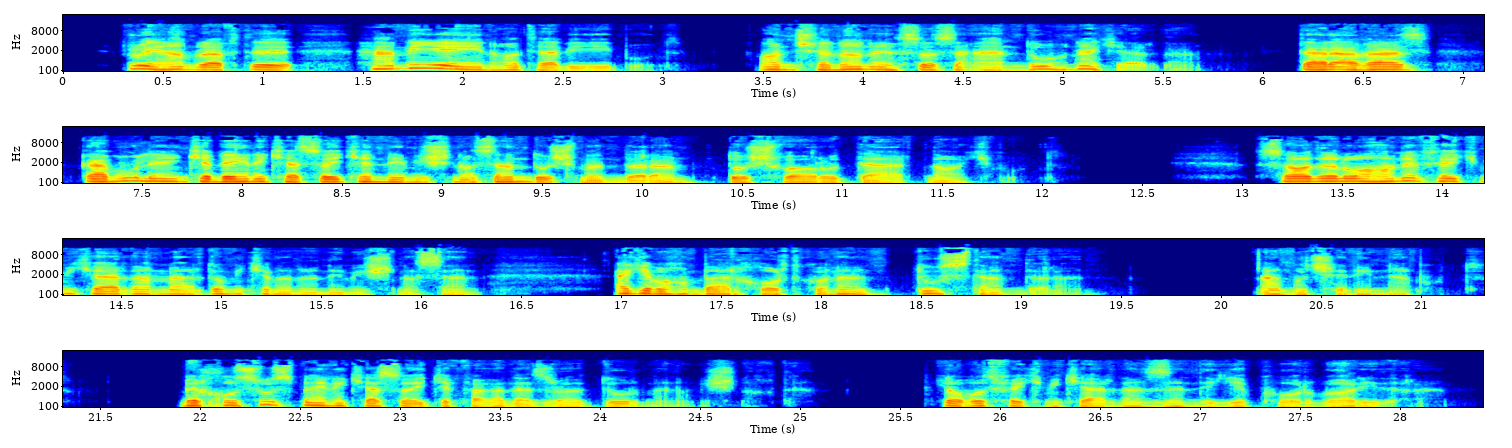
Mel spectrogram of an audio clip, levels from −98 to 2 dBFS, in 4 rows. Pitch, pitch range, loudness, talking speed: 120 Hz, 105-140 Hz, -25 LUFS, 125 wpm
